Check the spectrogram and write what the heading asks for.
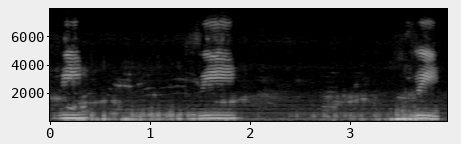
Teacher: you are taking your tip of the tongue upside, but it's not completely sticking there. From there, the aspiration comes out. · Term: semi vowel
